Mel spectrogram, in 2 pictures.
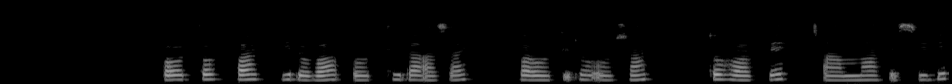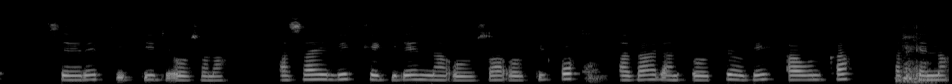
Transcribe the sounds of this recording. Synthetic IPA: ʔoːt̪ːɔpːɐɡɪd̪ɔbaːo̞ːt̪ːɪd̪ɐɐsɐj | b̥ɐo̞ːt̪ːɪd̪ɔʔoːsan | t̪ɔɦaːpːɛ | t͡ʃʼaːmːaːkɛsːiːd̪ɪ | se̞ːɾɛt̪ːɪd̪ɪd̪ɛ̰ʔo̞ːsɔnɐ | ʔɐsɐjlɪkːɛɡɪd̪ɛnːɐʔoːsaːʔo̞ːt̪ːɪkːɔɐɡaːd̪ɐno̞ːt̪ːɪjo̞ːɡe̞ːɐwʊŋkːɐ | ɐt̪ːɛnːɐ

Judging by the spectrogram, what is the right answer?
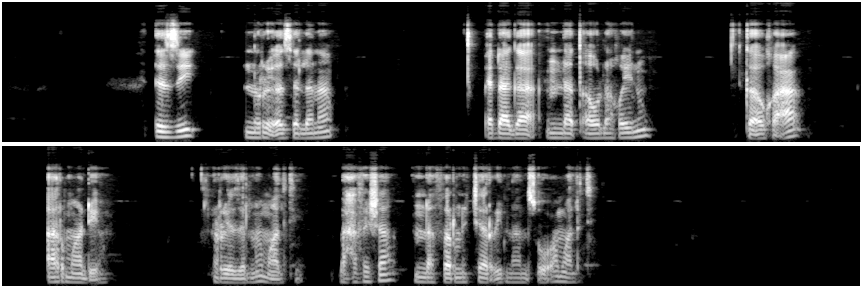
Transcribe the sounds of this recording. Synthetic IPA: ʔɨzi | nɨɾiʔo̞zɐlːɐna | bɐd̪aɡaɨnd̪at̪ʼawlakʰo̞jnu | kʰaʔukʰɐ̰ʕa | ʔaɾmad̪ijo | nɨɾiʔo̞zɐlːɐnamalɐt̪ʰi | bɨħafɐʃaɨnd̪afɐɾnɨt͡ʃʰɐɾʔinːanɨt͡sʼɨwʕomalɐt̪ʰju

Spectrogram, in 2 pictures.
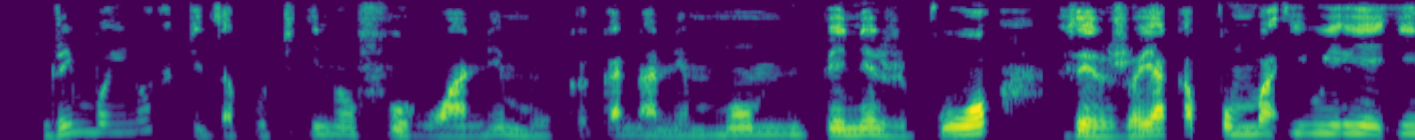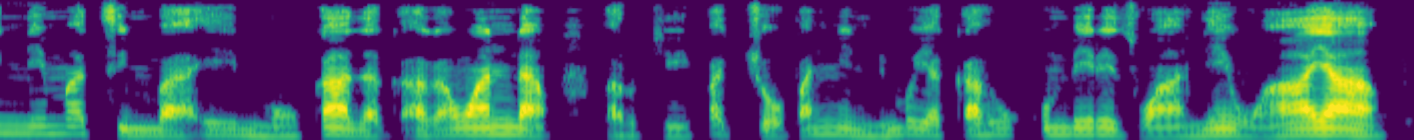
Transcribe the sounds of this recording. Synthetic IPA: nʐimbo̞ino̞ratid͡za̰kutiino̞furwane̞m̤ukakanane̞mombe̞ne̞ʐip͡fuwo | se̞ʐo̞jakap͡fumbaʔiujeje̞ʔine̞mat͡simbaem̤ukad͡zaka̰kawanda | pa̰ɾutipa̰t͡ʃo̞panine̞nʐimbo̞jakakombe̞ɾe̞d͡zwane̞ɦwaːja

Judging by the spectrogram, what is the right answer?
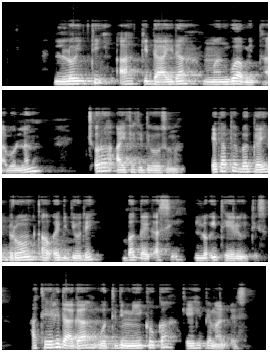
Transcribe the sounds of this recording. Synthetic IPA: lɔjt̪ːɪaːkːɪd̪aːjɪd̪ɐmɐŋɡʊwaːmɪt̪ʰːa̰ːbɔlːɐn | t͡ʃʼɔɾɐʔɐjfɛt̪ɪd̪ɛwoːsɔnɐ | ʔɛt̪ɐpːɛbɐɡːɐjbɪɾo̞ːnkʼɐwʔɛɡɪd̪ɪjoːd̪ɛ | bɐɡːɐjkʼɐsːɪ | lɔʔɪt̪ʰe̞ːɾɪʊt̪ːɪs | hɐt̪ʰe̞ːɾɪd̪aːɡaːwɔt̪ːɪd̪ɪmiːkːɔkːɐkʰe̞ːhɪpːɛmɐ̰lʔḛːs

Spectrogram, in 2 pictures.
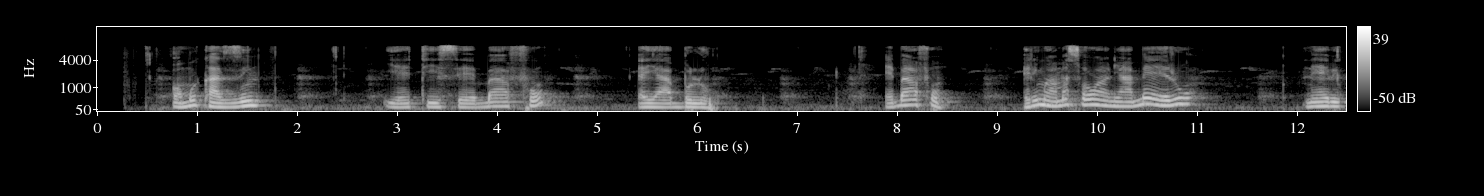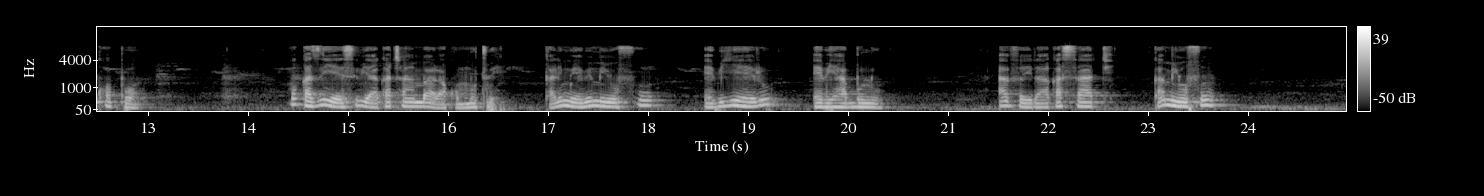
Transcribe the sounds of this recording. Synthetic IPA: o̞mukazi | je̞tiːseːβaːfu | e̞jaβulu | e̞βaːfu | e̞ɾimwamaso̞waːniame̞ːɾu | ne̞ːβikʰo̞pʰo̞ | mukazije̞siβjaːkatʰaːmbalakumutwe̞̰ | kalimwe̞ːβimjufu | e̞βje̞ːɾu | e̞βjaβulu | aveiɾaːkasati̥ | kamjufu

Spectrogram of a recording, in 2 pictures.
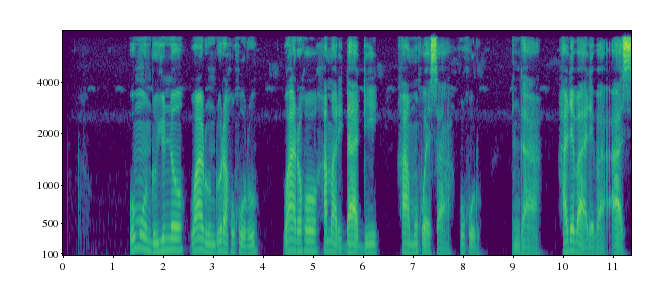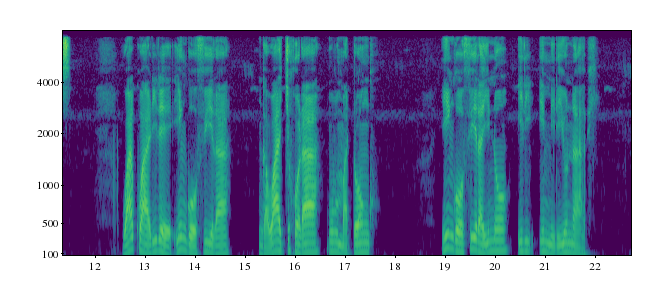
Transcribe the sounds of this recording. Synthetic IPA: umuːndujuno̞waluːnduɾaxuxulu | waɾixo̞xamaɾidadi | xamuxwe̞sa̰xuxulu | ŋɡa | xaleβale̞βa̰ːsi̥ | wakwalile̞ʔiŋɡo̞fila | ŋɡawat͡ʃixo̞lamuβumato̞ːŋɡo | iŋɡo̞filajino̞ | iliːmilijunaβi

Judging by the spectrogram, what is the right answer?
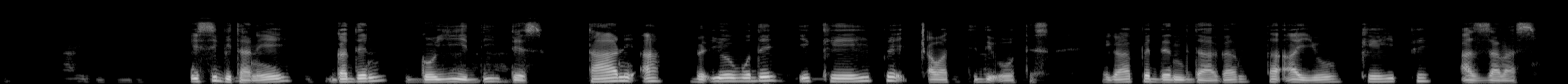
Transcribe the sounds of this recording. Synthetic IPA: ʔɪsːɪbɪt̪ɐne̞ː | ɡɐd̪ɛn | ɡɔjːiːd̪ɪd̪e̞ːs | t̪aːnɪʔɐ | bɛʔɪjowɔd̪ɛ | ɪkʰe̞ːhɪpːɛt͡ʃʼɐwɐt̪ʰːɪd̪ɪʔo̞ːt̪ːeːs | hɛɡaːpːɛd̪ɛnd̪ɪd̪aːɡɐnt̪ɐʔɐjːoːkeːhɪpʰːɛ | ʔɐzːɐnaːs

